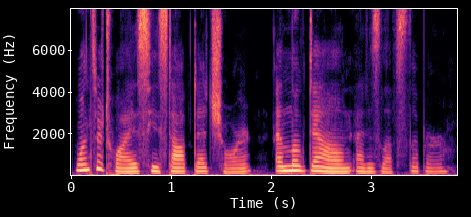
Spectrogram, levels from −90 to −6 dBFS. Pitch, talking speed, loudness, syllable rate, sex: 205 Hz, 215 wpm, -19 LUFS, 5.2 syllables/s, female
